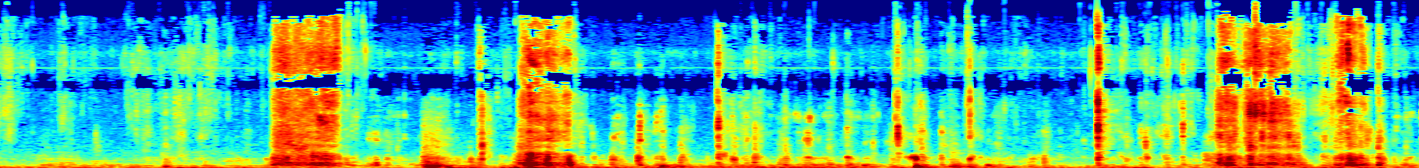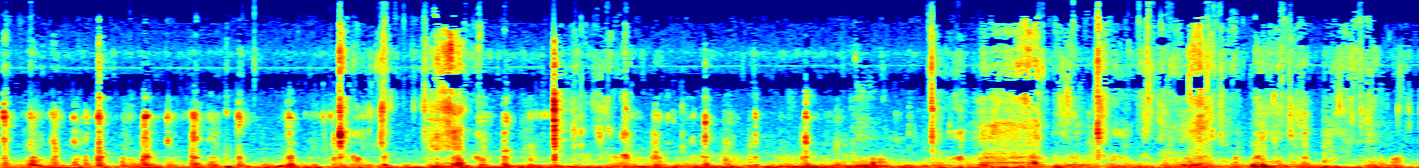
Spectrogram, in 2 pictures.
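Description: Close-miked chewing and wet mouth sounds of someone eating rice, greens and chicken by hand, with many small clicks and a few louder bursts about three and five seconds in and again around thirteen seconds.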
